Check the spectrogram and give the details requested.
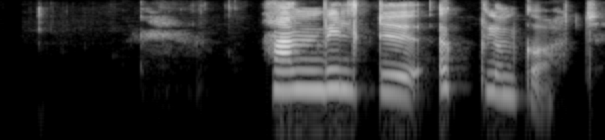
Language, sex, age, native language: Icelandic, female, 10, Icelandic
